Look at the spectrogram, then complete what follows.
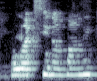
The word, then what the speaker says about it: Alexei Navalny: Alexei Navalny.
